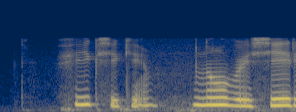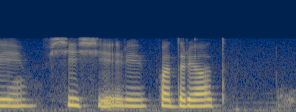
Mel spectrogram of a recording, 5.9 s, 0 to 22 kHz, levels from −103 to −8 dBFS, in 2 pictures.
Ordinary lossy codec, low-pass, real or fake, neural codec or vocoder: none; 5.4 kHz; real; none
